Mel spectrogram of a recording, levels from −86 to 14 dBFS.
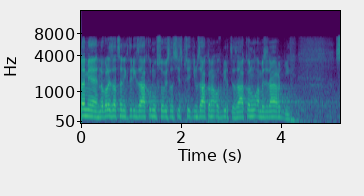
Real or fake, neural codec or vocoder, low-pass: real; none; 7.2 kHz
